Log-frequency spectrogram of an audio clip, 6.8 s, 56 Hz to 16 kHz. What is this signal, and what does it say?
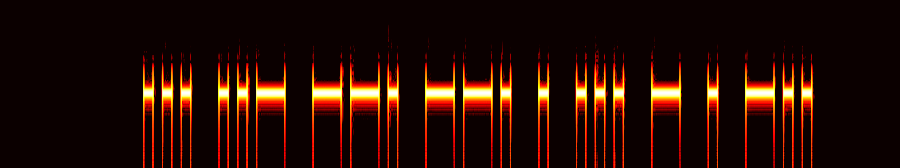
Morse code, heard as a keyed tone, about 17 wpm, 700 Hz. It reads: SUGGESTED
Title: ED Suffix - Top 100 Words with Base Words 17wpm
